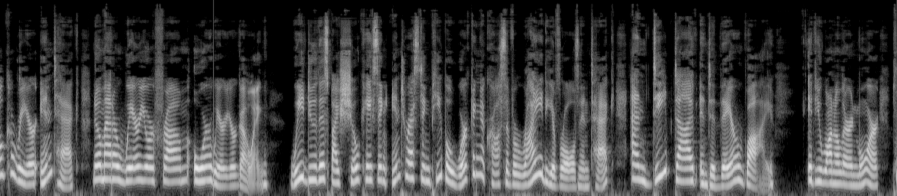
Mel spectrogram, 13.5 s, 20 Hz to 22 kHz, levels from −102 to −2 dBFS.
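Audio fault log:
3.21–3.24 s, overlap between stream segments: two adjacent segments carry overlapping time stamps, so the player trims the overlap from speech that was never duplicated. About 33 ms of audio drops out and the waveform jumps, heard as a tiny skip.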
